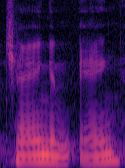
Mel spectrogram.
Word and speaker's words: Chang and Eng: So I want to go back to Chang and Eng.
